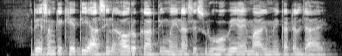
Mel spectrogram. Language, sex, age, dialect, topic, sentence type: Magahi, male, 18-24, Southern, agriculture, statement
